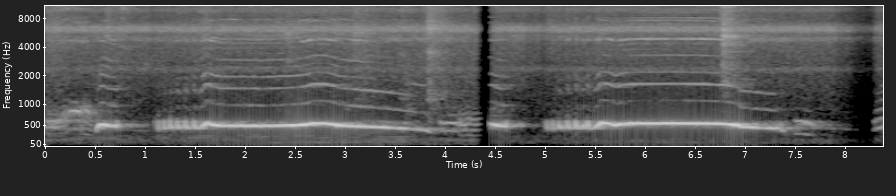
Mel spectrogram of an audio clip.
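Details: {'caption': 'Collared dove kept as a puter pelung in Java, Indonesia: a short gurgle, then a sustained mellow coo of about three seconds sinking at the close. A second gurgle and long coo follow, all clear and close.'}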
